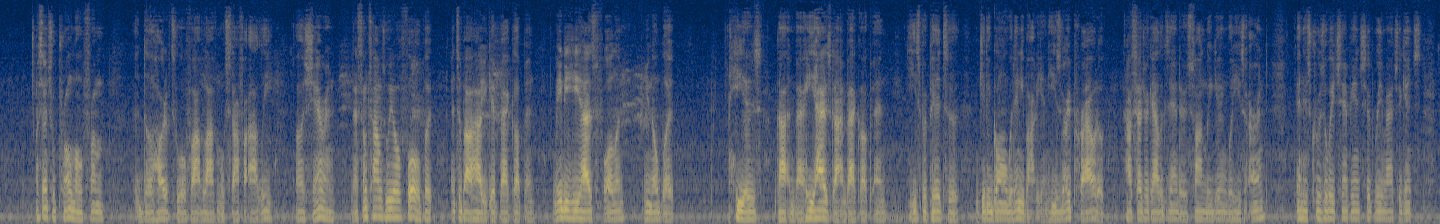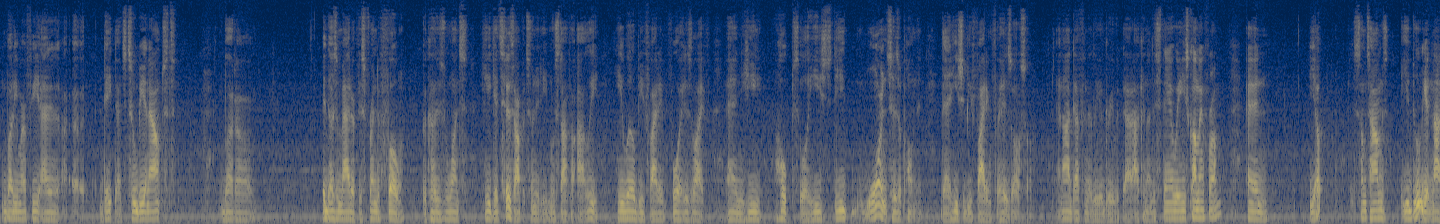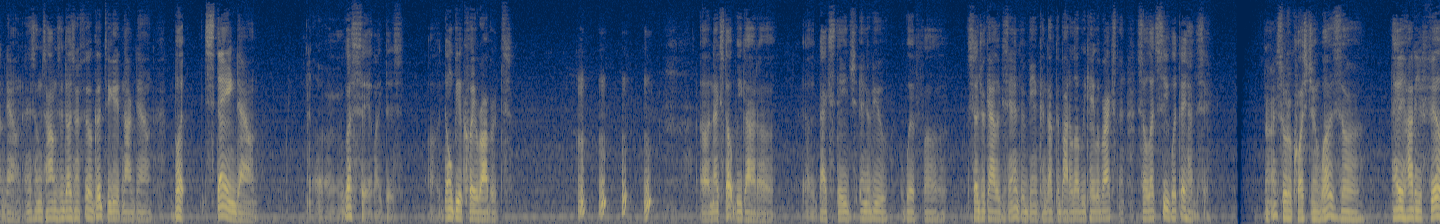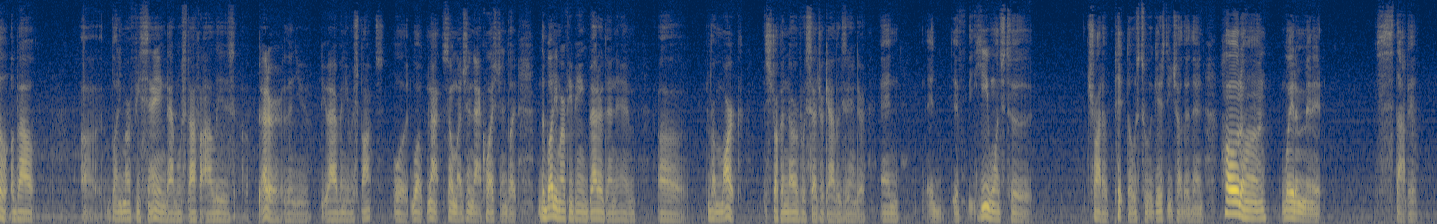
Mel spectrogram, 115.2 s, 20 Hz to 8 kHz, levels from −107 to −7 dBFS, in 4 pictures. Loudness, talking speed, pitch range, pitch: -37 LUFS, 145 wpm, 95-120 Hz, 100 Hz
